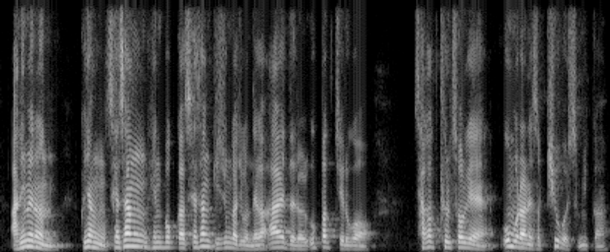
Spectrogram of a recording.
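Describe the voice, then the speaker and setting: A male pastor delivers a Sunday sermon, his pitch rising and falling with lively energy. He retells stories in an easy, colloquial way and keeps pressing the congregation with emphatic rhetorical questions. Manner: colloquial, storytelling preaching.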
